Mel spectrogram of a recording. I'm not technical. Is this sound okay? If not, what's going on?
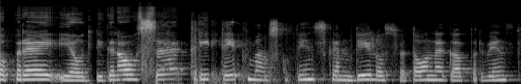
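No. At 0.89 s there's a short stall from a late packet: the sound is held about 0.07 s too long while the receiver waits, then continues where it left off.

From 1.12 to 1.19 s, two back-to-back short concealed packet losses: the receiver fills the missing bits by extending the preceding sound, giving a brief smear.

From 1.43 s to the end, a call bitrate drop: the connection gets far less data, so the sound turns rough and muffled, with the crisp upper range cut away.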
